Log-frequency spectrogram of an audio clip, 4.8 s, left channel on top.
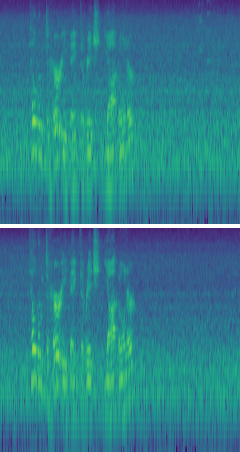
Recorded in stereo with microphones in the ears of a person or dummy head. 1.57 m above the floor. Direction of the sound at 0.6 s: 30° right (ahead or behind).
